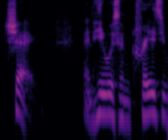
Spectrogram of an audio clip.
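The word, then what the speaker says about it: Chieng: and then Ronnie Ronnie Chang um or no sorry it's pronounced as Ronnie CH and he was in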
